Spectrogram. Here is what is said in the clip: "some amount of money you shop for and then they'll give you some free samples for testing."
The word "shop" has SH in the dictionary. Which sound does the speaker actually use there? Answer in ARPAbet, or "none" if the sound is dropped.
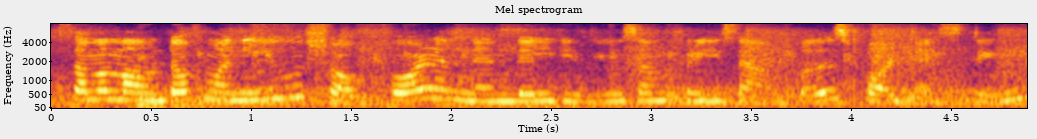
SH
